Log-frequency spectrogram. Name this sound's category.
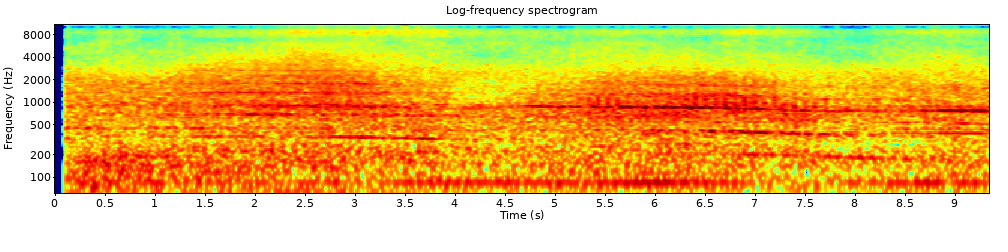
Sound effects > Vehicles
